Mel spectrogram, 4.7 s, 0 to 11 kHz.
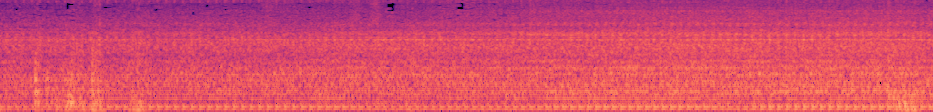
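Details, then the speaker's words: Honda Ruckus NPS50 2017 50cc four-stroke scooter: fast, busy idle with a quick even patter that never settles; inductive tachometer shows about 1980 RPM, near 3000, far too high before adjusting the idle screw. "s is my idle speed it's obviously way too high this is why attack Elementary is so important because I never would have known it was actually almost 3 000 RPMs idly no no which is insanely high"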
